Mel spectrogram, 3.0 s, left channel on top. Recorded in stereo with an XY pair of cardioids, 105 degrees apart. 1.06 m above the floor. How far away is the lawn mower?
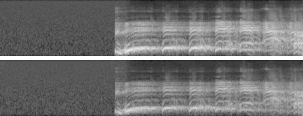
I don't hear a lawn mower.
